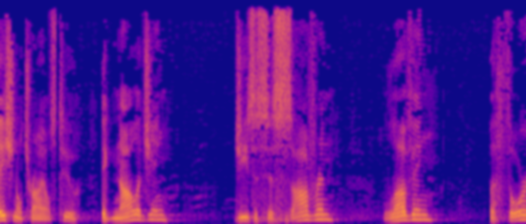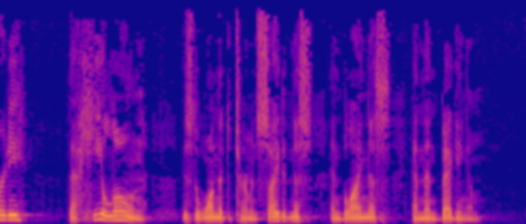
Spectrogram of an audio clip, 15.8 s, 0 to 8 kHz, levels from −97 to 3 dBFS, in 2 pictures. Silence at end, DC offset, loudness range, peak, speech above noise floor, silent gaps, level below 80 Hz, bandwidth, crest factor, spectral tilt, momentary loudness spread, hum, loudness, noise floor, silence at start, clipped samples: 0.7 s; under 0.1%; 3 LU; -8 dBFS; 48 dB; none; -74 dBFS; 8 kHz; 22 dB; -5 dB/octave; 15 LU; none; -28 LUFS; -76 dBFS; 0 s; under 0.1%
